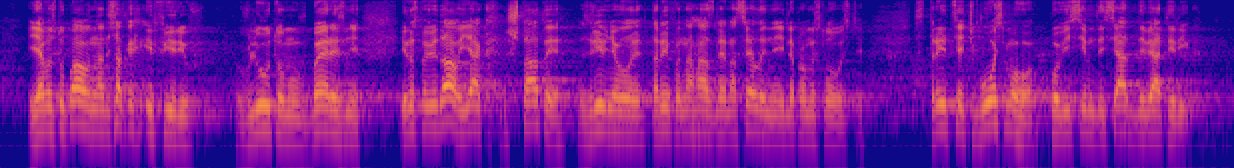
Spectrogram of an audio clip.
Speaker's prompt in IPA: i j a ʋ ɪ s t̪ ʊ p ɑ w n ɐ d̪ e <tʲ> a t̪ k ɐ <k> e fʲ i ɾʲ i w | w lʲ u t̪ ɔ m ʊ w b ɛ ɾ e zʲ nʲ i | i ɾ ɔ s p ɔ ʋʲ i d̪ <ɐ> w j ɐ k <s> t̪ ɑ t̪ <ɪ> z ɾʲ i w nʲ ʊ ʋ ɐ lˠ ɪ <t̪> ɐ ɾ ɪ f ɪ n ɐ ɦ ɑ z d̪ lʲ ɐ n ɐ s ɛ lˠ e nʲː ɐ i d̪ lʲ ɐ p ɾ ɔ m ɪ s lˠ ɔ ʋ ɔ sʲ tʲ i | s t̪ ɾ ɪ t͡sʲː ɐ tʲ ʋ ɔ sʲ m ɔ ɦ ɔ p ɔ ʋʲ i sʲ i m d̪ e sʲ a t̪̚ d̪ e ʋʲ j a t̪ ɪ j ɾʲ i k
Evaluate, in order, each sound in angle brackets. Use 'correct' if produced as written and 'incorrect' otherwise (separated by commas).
incorrect, incorrect, incorrect, incorrect, correct, correct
